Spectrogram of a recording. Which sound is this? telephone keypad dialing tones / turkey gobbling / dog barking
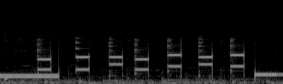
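telephone keypad dialing tones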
